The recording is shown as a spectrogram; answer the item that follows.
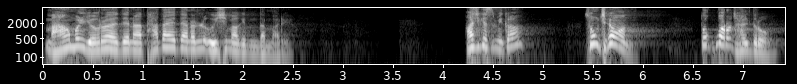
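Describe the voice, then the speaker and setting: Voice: medium pitch, sing-song, brisk, pauses often, a bit bright, husky. A pastor preaching a sermon in blunt, colloquial speech, repeatedly quizzing the congregation with call-and-response questions.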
